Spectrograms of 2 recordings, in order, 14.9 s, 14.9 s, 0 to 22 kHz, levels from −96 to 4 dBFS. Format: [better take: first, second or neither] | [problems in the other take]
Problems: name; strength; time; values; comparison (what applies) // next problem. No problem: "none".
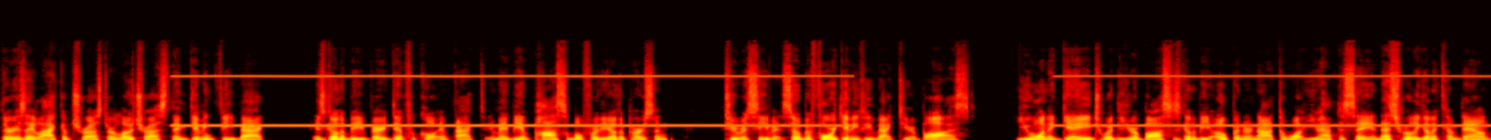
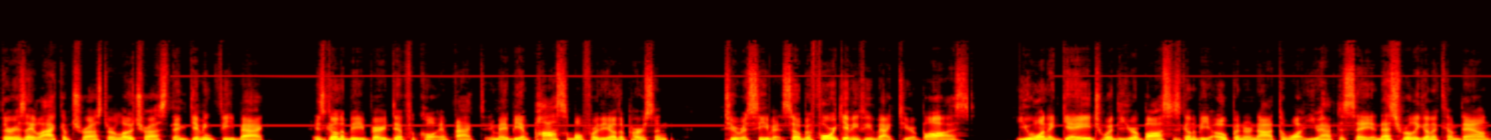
second | high-pitched whine; loud; from 1.5 to 8.5 s and from 11 s on; 2.5 kHz, 7 dB below the speech; faint in the second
